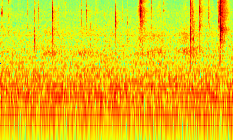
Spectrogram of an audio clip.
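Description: Light metallic clicks and clinks from a metal grease gun coupler being turned over and worked in the hands, a few sharper clicks standing out in the second half, over a steady low hum.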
